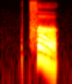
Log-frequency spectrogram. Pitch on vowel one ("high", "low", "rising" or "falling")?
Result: falling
